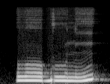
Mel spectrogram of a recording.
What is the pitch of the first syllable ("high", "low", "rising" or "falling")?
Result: low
